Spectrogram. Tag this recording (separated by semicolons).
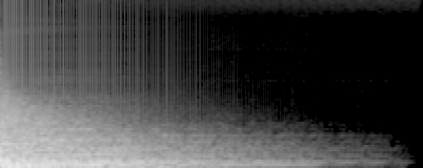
drum; epic; percussion; timpani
